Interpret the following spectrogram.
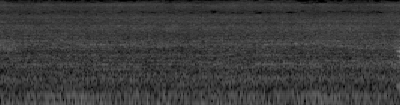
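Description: Steady indoor background noise: a low, even hum with a hiss above it.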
